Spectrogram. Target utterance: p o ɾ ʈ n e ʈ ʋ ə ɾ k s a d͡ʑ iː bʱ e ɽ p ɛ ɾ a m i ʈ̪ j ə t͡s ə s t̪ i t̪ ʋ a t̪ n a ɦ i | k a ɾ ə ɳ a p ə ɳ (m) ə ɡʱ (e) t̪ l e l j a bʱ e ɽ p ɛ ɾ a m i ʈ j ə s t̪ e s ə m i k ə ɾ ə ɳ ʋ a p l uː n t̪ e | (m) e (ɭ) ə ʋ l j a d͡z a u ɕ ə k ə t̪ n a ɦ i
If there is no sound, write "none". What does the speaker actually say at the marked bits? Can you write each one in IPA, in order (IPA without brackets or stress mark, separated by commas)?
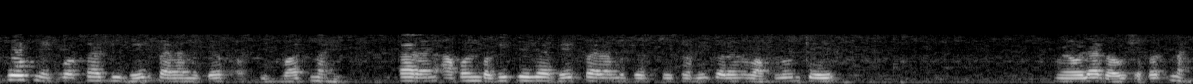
b, i, m, ɭ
